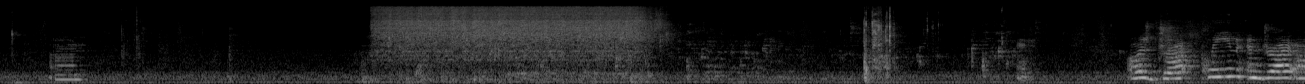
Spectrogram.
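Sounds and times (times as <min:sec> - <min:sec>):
kitchen tap running: 0:03.6 - 0:07.9.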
